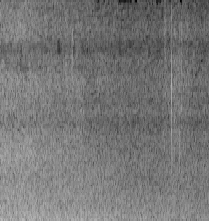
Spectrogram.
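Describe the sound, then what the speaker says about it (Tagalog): Steady, rushing roar of large ocean surf over a shallow rocky shore, loud and close, with a slight easing as the wash continues. "So medyo malaki yung alon guys."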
